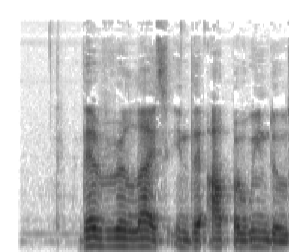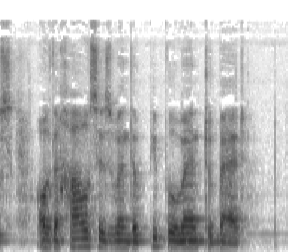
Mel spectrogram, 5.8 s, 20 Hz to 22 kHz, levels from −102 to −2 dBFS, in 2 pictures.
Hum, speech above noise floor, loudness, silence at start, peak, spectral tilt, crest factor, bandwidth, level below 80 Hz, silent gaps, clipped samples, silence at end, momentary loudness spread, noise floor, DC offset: none; 31 dB; -25 LUFS; 0.8 s; -6 dBFS; -5 dB/octave; 20 dB; 15.5 kHz; -72 dBFS; none; under 0.1%; 0.45 s; 7 LU; -56 dBFS; under 0.1%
